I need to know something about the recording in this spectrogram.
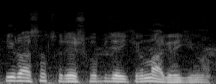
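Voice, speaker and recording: A man with a central Kerala Malayali accent giving informal opinions as a street interviewee, halting, repetitive and emphatic. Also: medium pitch, mellow. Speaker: local interviewee. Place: outdoors under a shade tree.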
